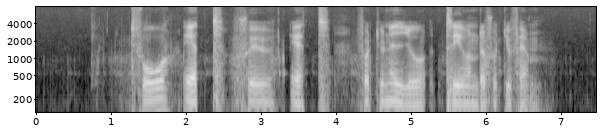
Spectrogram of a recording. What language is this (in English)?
Swedish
